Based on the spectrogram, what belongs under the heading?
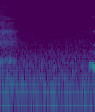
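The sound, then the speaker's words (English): A breathy yawn trails off in a long exhale, followed by a quiet pause and a brief low voiced groan at the end. “That was a fat yawn.”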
